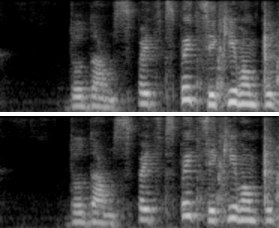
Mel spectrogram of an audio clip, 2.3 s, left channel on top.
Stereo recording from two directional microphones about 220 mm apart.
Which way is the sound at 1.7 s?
55° left (ahead or behind).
